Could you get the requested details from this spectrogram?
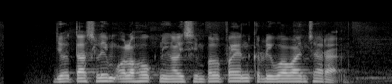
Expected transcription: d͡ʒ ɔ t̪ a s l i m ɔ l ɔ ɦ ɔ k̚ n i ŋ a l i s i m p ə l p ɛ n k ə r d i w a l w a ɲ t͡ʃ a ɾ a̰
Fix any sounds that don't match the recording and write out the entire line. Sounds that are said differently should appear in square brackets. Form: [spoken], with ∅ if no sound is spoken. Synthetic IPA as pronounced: d͡ʒ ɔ t̪ a s l i m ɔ l ɔ ɦ ɔ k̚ n i ŋ a l i s i m p ə l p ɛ n k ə r d i w a [∅] w a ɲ t͡ʃ a ɾ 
